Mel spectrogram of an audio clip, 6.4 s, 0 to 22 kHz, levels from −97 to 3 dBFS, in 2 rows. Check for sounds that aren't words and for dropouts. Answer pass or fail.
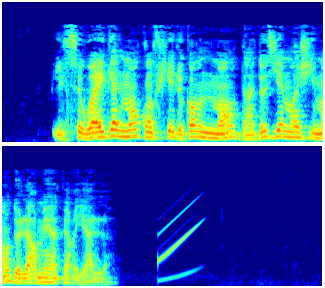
fail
